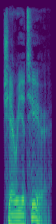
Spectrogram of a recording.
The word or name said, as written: charioteer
